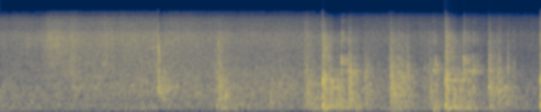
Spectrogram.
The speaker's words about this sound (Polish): Odwracamy się w drugą stronę i to jest ten młot. Tak, to jest ten młot. Możemy go uruchomić. O, chętnie. Będzie głośno.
